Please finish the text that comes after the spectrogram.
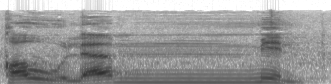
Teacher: Maksudnya idgham ma'al gunnah, juga kena panjangkan gunnahnya.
